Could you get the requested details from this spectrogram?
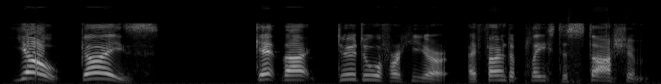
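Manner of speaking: very high, loud, yelled-out call. Calling out to companions from a cave, staff held like a microphone: yelling in character. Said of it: "and just yell".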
